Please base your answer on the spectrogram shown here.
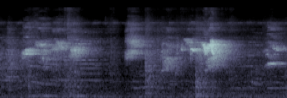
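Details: Bird-of-paradise in morning song, giving harsh squawky chatter and warbled phrases separated by a short silence, then a louder ringing burst.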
